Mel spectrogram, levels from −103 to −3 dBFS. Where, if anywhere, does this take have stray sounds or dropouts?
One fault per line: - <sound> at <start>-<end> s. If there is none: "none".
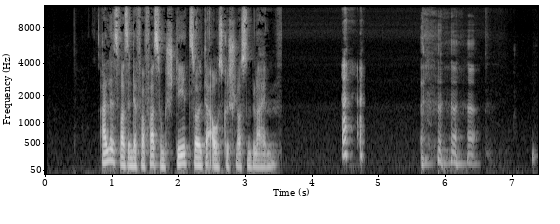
- laugh at 4.4-4.8 s
- laugh at 5.6-6.5 s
